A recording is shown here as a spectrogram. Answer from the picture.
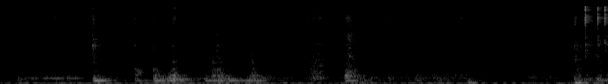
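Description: A torque wrench with socket and extension working the crankcase bolts: faint scattered clicks and taps, then a quick run of ratchet clicks near the end.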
